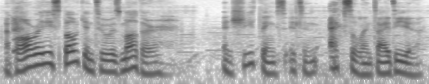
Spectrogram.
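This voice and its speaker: A man's voice: medium pitch, sing-song, a little fast, mellow, breathy edge, soft background music. A man voicing a firm, prying middle-aged mother in a comedic amateur fan fiction reading.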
